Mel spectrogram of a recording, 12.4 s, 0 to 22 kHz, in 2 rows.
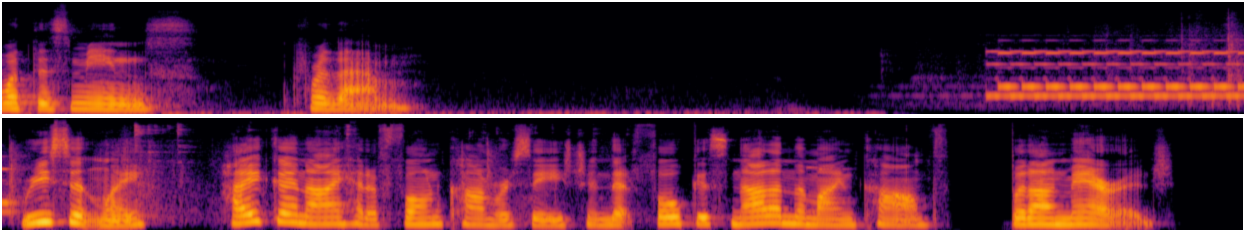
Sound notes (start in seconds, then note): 5.0 ringing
